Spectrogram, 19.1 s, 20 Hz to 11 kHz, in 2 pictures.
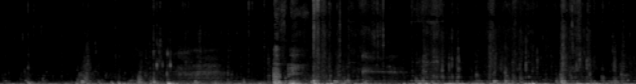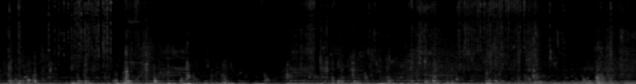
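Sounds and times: waves lapping against hull: 0.0s - 19.0s
wind rumble on microphone: 4.3s - 16.5s.

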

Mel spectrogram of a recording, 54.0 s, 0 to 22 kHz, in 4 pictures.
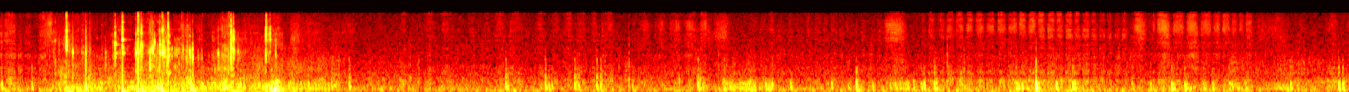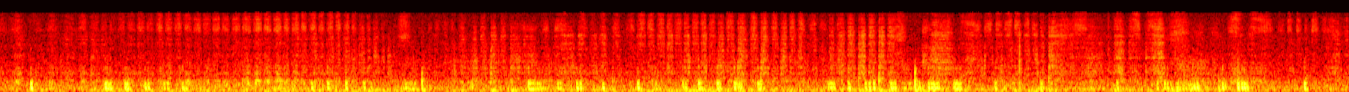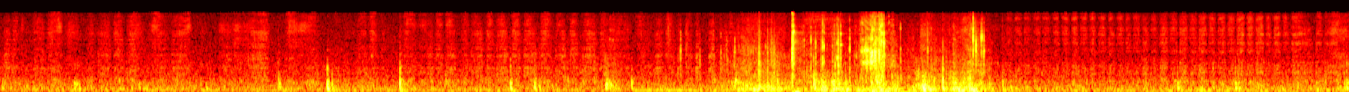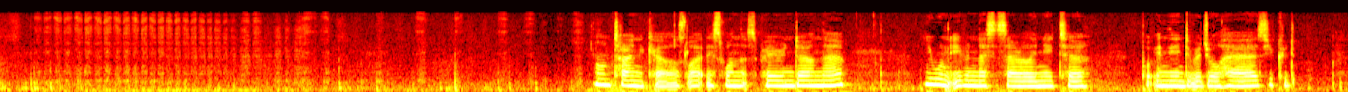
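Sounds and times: pencil scratching on paper: 8.2s - 43.9s.

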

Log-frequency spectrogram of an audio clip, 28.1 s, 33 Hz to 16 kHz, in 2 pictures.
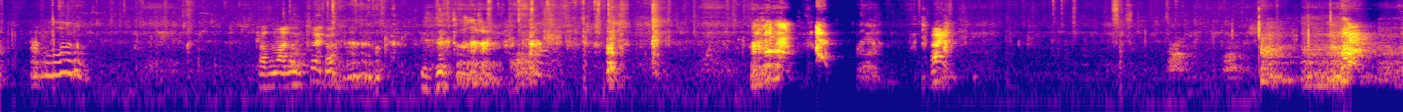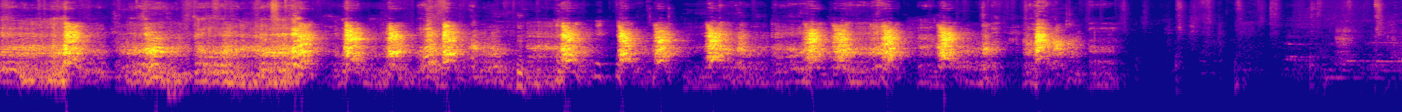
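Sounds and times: puppies growling: 0.0s - 25.4s
puppies barking: 7.5s - 8.5s, 11.6s - 24.9s.

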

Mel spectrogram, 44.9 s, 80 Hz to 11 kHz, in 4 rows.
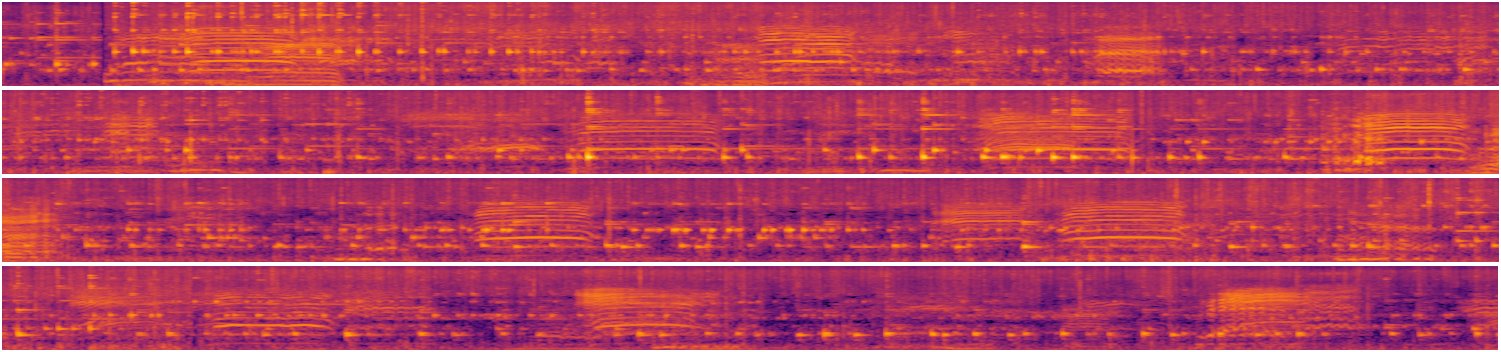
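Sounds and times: sheep bleating: 0.8s - 9.0s, 9.9s - 19.8s, 20.8s - 24.2s, 24.9s - 27.1s, 29.4s - 33.2s, 34.1s - 37.0s, 37.7s - 39.3s, 40.3s - 44.0s, 44.6s - 44.9s.

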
